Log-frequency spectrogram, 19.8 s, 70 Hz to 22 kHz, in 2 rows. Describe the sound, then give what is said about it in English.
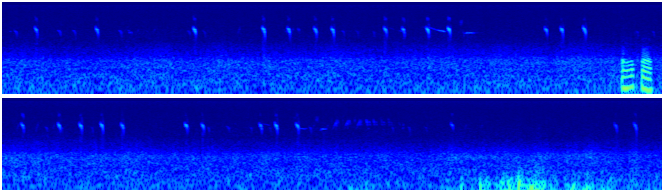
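A bird, identified as bird 585, calls repeatedly with short, high, sharp chirps scattered throughout, a harsher burst of calls around the middle, over a steady background hiss and a low rumble near the end, recorded in the field as a microphone test with a new battery. “Testing bird 585 again with a new battery in the microphone.”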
